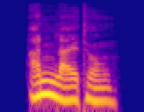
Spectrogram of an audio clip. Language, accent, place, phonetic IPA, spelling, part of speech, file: German, Germany, Berlin, [ˈanˌlaɪ̯tʊŋ], Anleitung, noun, De-Anleitung.ogg
- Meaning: 1. guidance 2. manual 3. tutorial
